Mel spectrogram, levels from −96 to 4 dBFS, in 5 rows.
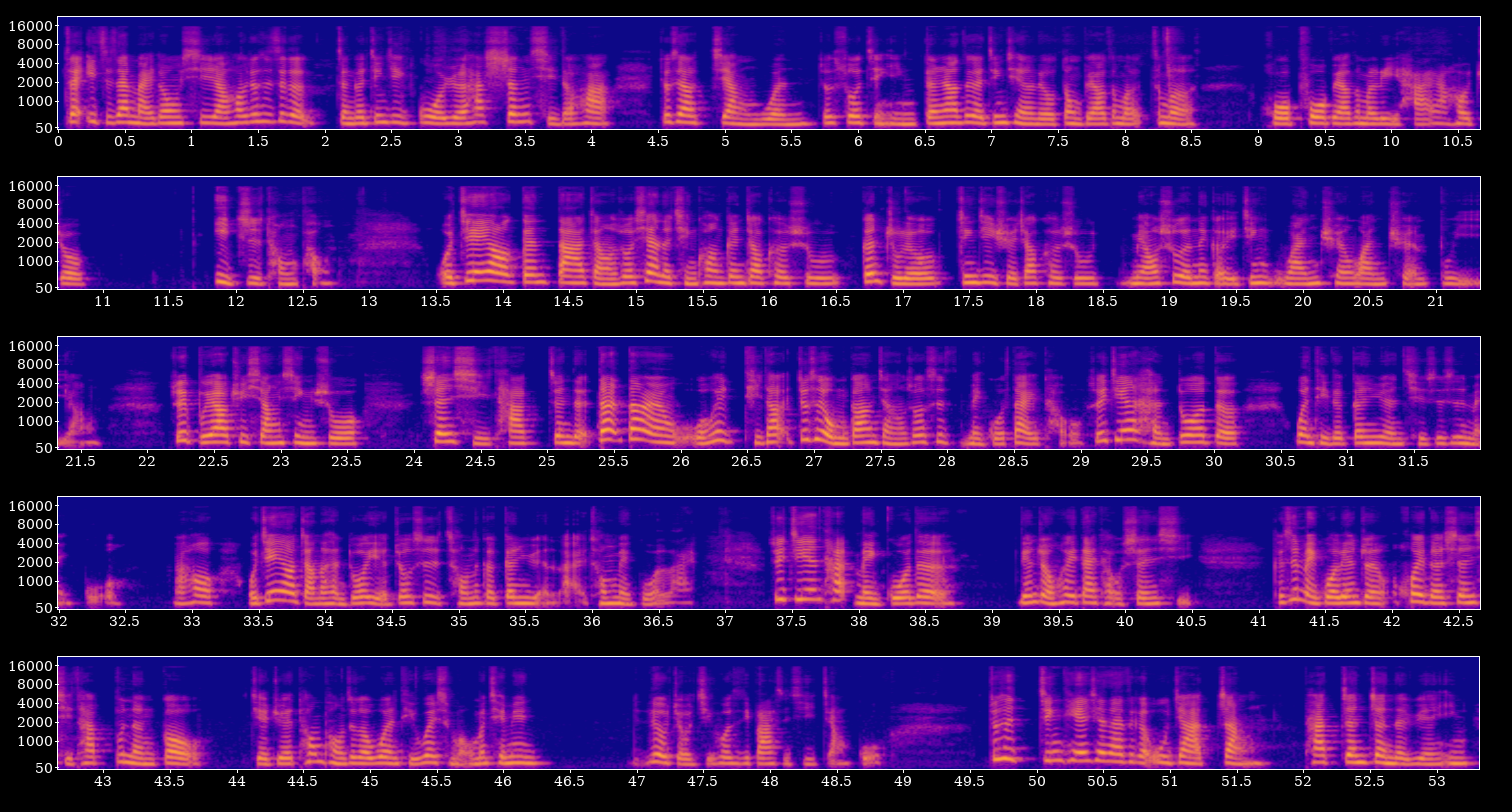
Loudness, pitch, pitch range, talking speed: -26 LUFS, 215 Hz, 200-245 Hz, 280 characters per minute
